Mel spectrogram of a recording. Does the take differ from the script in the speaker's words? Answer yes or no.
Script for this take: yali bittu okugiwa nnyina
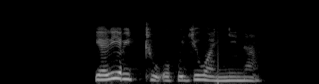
no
